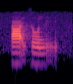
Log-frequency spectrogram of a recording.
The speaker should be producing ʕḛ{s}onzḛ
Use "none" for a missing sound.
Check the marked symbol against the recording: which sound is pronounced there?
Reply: s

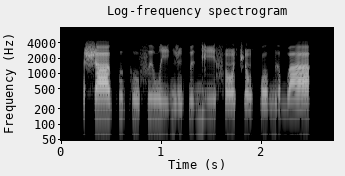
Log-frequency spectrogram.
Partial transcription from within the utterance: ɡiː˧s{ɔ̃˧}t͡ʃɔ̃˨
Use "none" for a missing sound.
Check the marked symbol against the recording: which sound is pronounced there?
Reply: ɔ̃˨˦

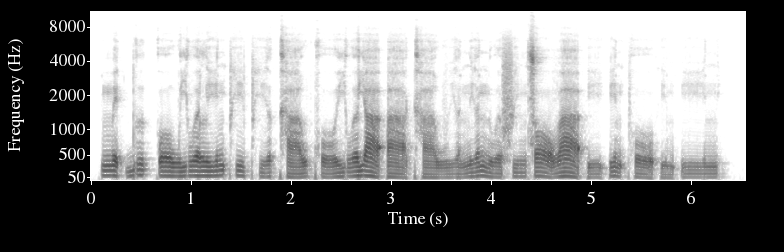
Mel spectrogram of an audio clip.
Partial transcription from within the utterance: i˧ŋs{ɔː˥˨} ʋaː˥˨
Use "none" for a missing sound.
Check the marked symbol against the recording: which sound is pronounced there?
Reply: ɔː˥˨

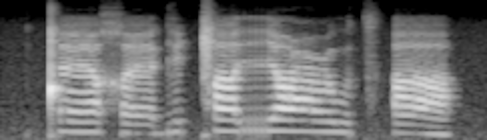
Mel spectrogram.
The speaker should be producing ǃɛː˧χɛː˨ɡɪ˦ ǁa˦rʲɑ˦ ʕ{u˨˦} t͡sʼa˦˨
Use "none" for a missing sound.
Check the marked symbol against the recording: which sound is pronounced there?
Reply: u˦˨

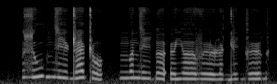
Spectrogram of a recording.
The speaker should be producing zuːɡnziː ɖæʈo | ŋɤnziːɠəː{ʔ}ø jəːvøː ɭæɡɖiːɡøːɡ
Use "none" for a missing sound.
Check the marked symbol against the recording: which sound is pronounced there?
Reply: ʔ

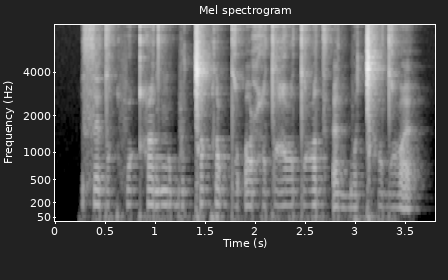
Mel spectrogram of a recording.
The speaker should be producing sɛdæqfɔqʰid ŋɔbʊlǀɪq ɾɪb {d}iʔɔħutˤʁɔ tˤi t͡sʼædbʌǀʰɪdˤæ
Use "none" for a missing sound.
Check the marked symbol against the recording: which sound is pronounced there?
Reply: dˤ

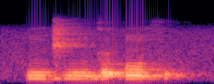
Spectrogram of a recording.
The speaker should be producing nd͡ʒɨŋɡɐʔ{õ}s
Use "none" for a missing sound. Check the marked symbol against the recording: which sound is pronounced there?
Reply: õ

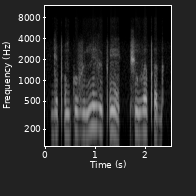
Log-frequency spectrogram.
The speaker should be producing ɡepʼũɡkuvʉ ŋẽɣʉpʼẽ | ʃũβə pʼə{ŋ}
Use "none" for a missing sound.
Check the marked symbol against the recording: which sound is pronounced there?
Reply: ɡ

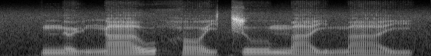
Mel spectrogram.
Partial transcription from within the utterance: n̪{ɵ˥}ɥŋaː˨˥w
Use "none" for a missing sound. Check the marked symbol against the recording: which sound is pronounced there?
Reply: ɵ˨˩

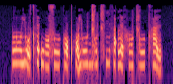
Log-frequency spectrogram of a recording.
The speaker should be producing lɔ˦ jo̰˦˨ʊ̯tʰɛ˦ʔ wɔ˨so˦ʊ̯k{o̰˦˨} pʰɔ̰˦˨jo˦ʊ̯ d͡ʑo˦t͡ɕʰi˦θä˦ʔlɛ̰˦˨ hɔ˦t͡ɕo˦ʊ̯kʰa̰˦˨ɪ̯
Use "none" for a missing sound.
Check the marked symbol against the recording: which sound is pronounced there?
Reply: ɔ̰˦˨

